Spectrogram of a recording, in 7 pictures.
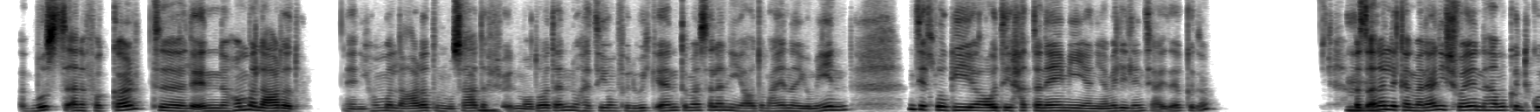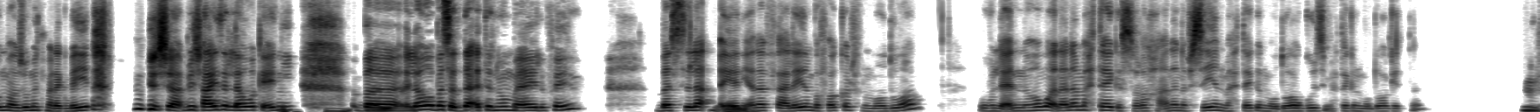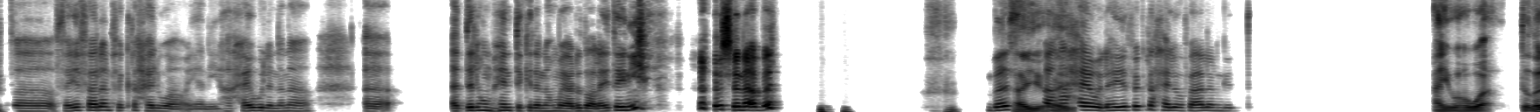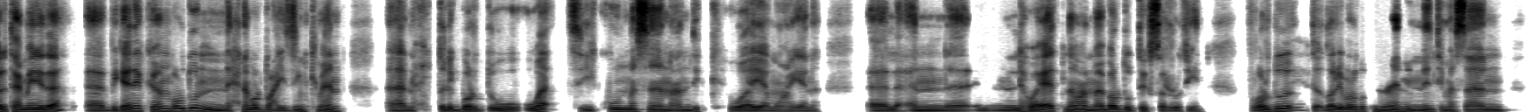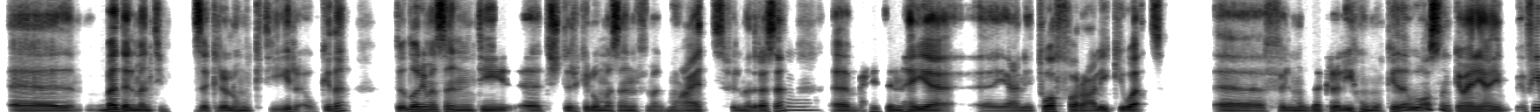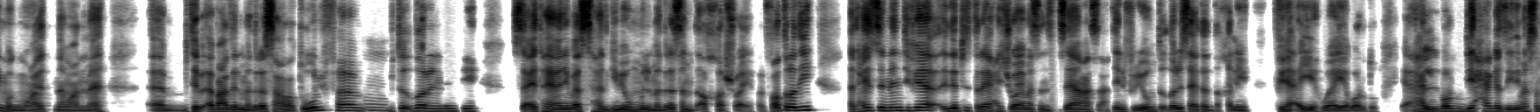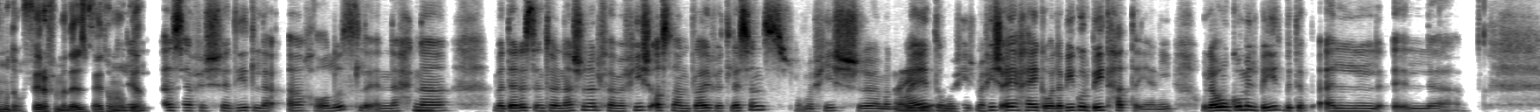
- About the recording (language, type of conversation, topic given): Arabic, advice, إزاي أقدر ألاقي وقت للراحة والهوايات؟
- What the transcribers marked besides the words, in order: in English: "الweekend"; chuckle; laughing while speaking: "مش مش عايزة، اللي هو … هُم قالوا، فاهم؟"; chuckle; laughing while speaking: "أيوه، أيوه"; laughing while speaking: "أيوه"; tapping; in English: "hint"; laughing while speaking: "تاني عشان أقبل"; laugh; chuckle; laughing while speaking: "أيوه، أيوه"; in English: "international"; in English: "private lessons"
